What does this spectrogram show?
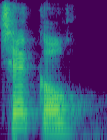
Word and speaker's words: Tcl: on a language we call TCL or again pronounced tickle and it stands for a tool control language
